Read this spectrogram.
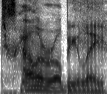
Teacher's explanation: The L at the end of tell connects directly to her.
